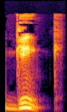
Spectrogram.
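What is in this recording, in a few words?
"gink", English, British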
